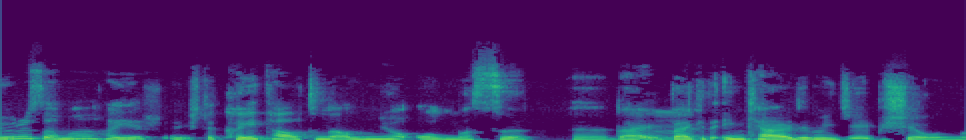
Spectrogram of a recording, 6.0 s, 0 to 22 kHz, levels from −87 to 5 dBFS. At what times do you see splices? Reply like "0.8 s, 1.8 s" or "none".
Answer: 3.4 s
